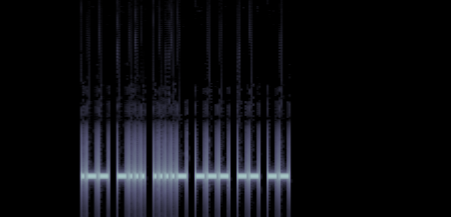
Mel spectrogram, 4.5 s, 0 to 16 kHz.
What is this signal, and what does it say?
Morse code, heard as a keyed tone, about 40 wpm, 700 Hz. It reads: WB4OMM
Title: Call Signs Repeated 2x - 40wpm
